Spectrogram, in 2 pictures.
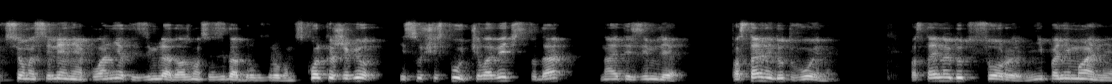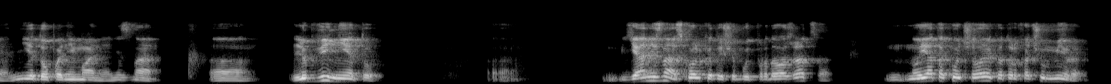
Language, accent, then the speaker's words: Russian; Russia; also born or lived in Armenia; здесь вырос.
